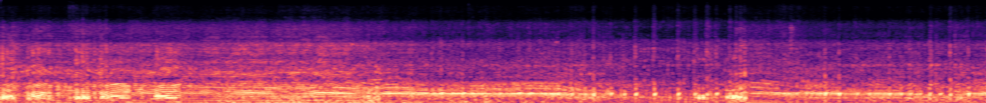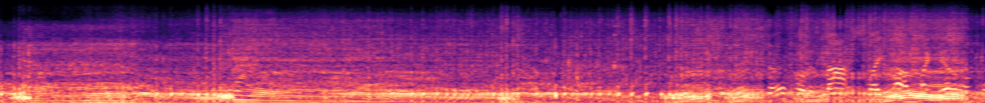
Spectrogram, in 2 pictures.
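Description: A Yamaha YZ dirt bike rides a motocross track, its engine revving and loud through the whole ride with constant rise and fall of the throttle. A rider talks over the engine noise.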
